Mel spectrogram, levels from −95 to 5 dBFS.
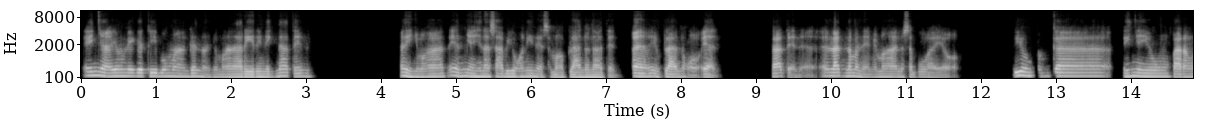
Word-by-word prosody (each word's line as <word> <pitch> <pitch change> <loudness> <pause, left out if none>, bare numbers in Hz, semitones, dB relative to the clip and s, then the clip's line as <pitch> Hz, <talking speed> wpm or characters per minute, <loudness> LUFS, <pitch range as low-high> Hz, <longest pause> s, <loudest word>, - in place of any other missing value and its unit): ayun 185 +1 +1
nga 155 -3 +4
yung 160 +1 +3
negatibong 155 -1 +2
mga 145 -2 0
ganon, 125 -6 -4
yung 115 - -7
mga 130 - 0 0.2
naririnig 125 0 +2
natin. 145 -3 -2 1.1
Ayan 160 -6 +2
yung 130 - -1
mga 135 +1 0
ayan 165 0 0
nga 155 -2 +2
yung 135 0 +2
nasabi 135 0 0
ko 140 - +2
kanina 140 -2 0
sa 115 0 -6
mga 115 -1 -2
plano 115 0 +1
natin. 110 -6 -2 0.2
Ah, 145 -2 +5
yung 140 -3 -2
plano 130 +1 +1
ko - - -6
ayan, - - 0 0.7
natin, 145 -10 0 0.4
lahat 165 0 +5
naman, 155 -3 +1
eh, 115 - -5
may 120 +1 -7
mga 125 0 -1
ano 125 - -4
sa 120 - -4
buhay, 115 -3 -6
oo, - - -11 0.7
yun 175 0 +4
pagka 160 0 -1 0.8
yun 150 +1 0
nga 165 -1 +2
yung 145 0 +1
parang 130 -1 +2
140 Hz, 180 wpm, -21 LUFS, 125-155 Hz, 1.1 s, Ah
